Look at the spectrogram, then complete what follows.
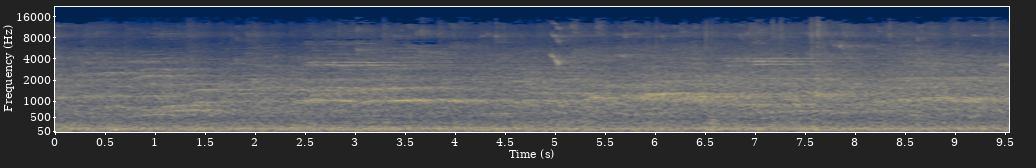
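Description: Busy volleyball gym ambience: balls bouncing and being hit across several courts, with the echoing chatter of players and spectators as a steady din.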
